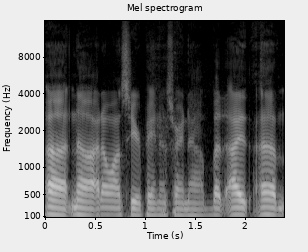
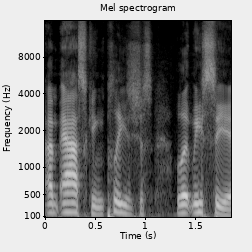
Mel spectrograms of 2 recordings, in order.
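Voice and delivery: put-on pleading voice, pitched higher; 4 semitones higher, 3 dB louder than usual. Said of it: "Steve-O was pleading with him".

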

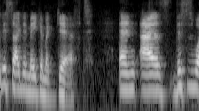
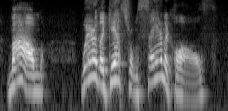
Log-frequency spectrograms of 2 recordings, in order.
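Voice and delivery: plain, simple, normal voice; 3 semitones higher than usual. Doing a requested impression of the character Chris asking his mom. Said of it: "you want me to do my Chris impression again?".

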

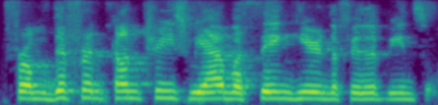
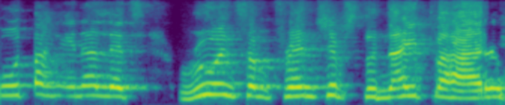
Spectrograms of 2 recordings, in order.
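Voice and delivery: put-on loud tipsy voice, higher pitch; 6 semitones higher than usual. Retelling what Andrin yelled when the bottles came out: imitating Andrin's loud tipsy voice. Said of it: "in his loudest, tipsy voice".

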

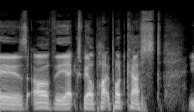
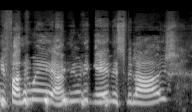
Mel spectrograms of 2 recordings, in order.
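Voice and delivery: shoddy put-on Welsh accent, very high; 4 dB louder than usual. Showing off accents, a speaker says a line in a really bad Welsh accent. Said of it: "I'll do a really shit Welsh accent".

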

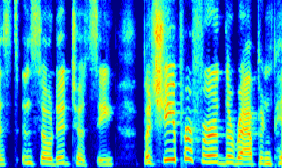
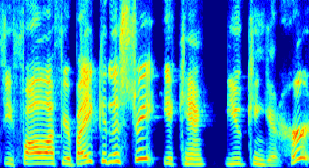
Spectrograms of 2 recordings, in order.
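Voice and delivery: ordinary delivery, nothing marked

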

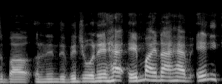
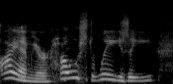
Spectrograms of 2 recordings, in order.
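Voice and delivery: fake voice, pitched higher and quieter; 5 semitones higher, 10 dB quieter than usual. Showing how a podcast intro might sound in a different voice: put-on Caucasian-sounding voice. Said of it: "maybe if I talk like that".

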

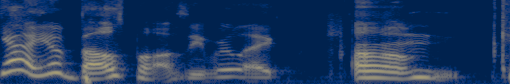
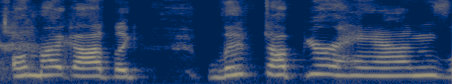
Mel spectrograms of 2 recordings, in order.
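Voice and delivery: mock-panicked, frantic voice, pitched higher; 4 semitones higher than usual. Telling another speaker about stroke testing at home, imitating mom freaking out. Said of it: "like freaking out".

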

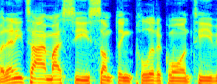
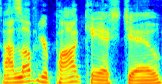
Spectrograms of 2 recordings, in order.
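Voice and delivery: mock Baltimore accent, higher pitch; 5 semitones higher than usual. Imitating a Baltimore fan greeting Joe Rogan: imitating a Baltimore accent. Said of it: "it's a weird accent".

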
